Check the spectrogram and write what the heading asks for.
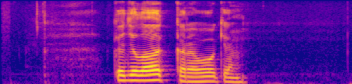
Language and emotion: Russian, sad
